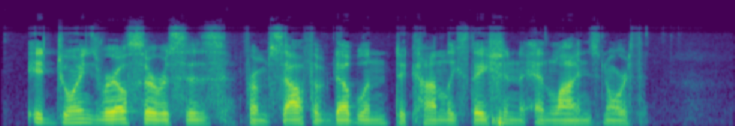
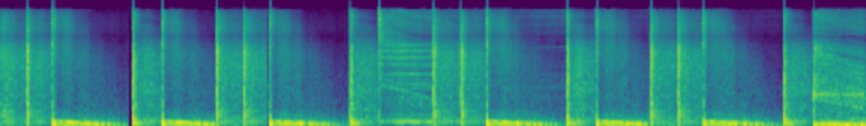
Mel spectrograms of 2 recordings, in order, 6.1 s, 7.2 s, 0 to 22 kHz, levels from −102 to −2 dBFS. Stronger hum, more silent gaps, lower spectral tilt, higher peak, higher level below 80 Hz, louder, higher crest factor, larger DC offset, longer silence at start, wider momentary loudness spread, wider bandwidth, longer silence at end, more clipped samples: neither; second, none vs 1.07-1.11 s; about the same, -4 dB/octave vs -4.5 dB/octave; about the same, -2 dBFS vs 0 dBFS; second, -58 dBFS vs -22 dBFS; second, -20 LUFS vs -16 LUFS; first, 20 dB vs 14 dB; neither; first, 0.25 s vs 0 s; first, 10 LU vs 4 LU; second, 9.4 kHz vs 17.5 kHz; first, 0.85 s vs 0 s; second, under 0.1% vs 0.3%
